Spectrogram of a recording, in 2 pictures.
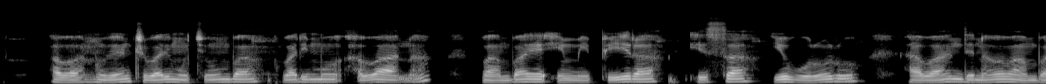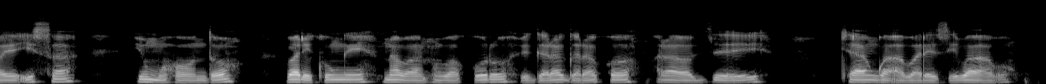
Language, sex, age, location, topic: Kinyarwanda, female, 25-35, Kigali, health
